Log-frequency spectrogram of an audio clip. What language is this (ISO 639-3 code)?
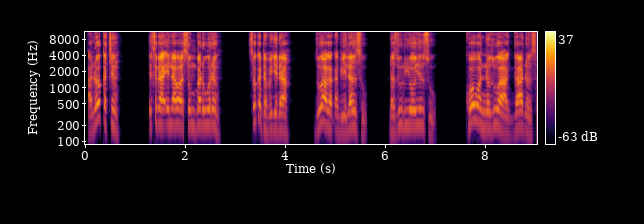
hau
